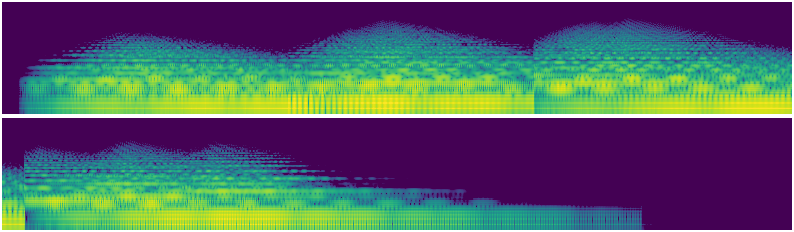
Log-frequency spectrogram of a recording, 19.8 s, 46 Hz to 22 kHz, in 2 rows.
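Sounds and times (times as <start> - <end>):
Roland Alpha Juno-2 string sweep: 0.4 - 16.1.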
